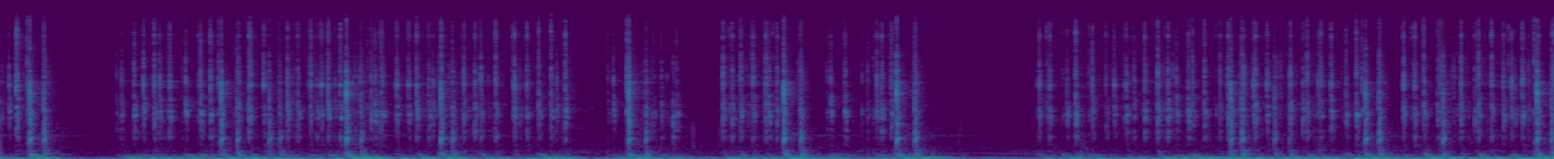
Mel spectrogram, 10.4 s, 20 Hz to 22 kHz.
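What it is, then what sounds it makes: Mechanical keyboard typing. A full-size Akko 3108 mechanical keyboard with Gateron Pink switches and teal and white plastic keycaps, resting on a desk mat, is typed on with fingertips in rapid repeated key presses. The solid keyboard with a hollow case gives dense, bright clicky keystrokes over a steady low hum. The typing comes in bursts separated by short pauses.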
